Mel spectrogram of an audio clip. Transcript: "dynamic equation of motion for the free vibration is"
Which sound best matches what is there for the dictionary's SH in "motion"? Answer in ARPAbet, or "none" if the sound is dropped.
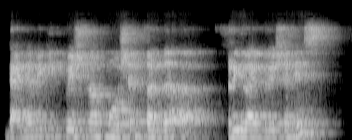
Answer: SH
